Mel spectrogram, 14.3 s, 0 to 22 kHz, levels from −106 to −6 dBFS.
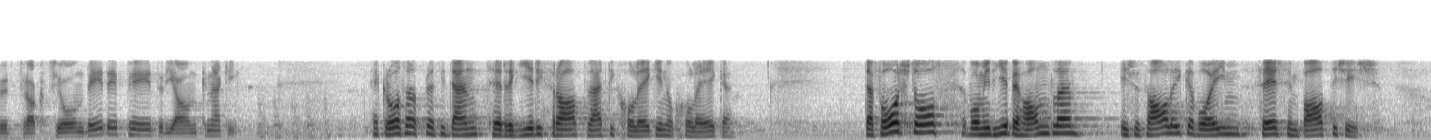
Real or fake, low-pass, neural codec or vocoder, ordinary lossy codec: real; 3.6 kHz; none; none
